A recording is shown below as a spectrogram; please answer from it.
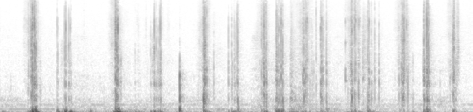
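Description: Fingertips grip a red paperback book and riffle and flick its paper pages. Sharp, bright papery flicks and crackles come in uneven bursts over a low background rumble, each snap dying away almost instantly.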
